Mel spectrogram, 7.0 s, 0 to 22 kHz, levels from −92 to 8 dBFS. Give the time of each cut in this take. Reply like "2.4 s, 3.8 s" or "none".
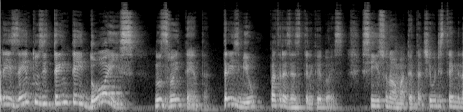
2.5 s, 3.3 s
